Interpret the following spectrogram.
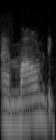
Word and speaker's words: amount: Ideally, it should be first, but we mark on the second because of the presence of the unstressed vowel.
